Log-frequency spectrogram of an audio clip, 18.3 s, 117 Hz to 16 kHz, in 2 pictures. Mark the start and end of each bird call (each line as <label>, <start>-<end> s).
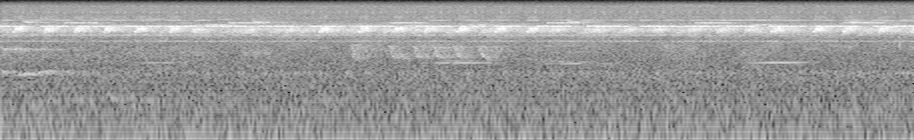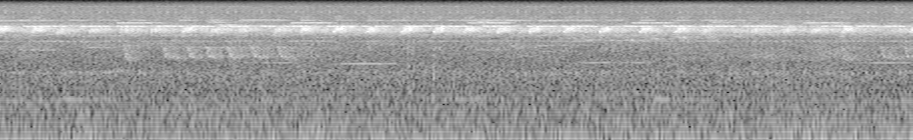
Black-spotted Bare-eye (Phlegopsis nigromaculata), 0.0-0.7 s
Undulated Tinamou (Crypturellus undulatus), 0.0-0.7 s
White-winged Becard (Pachyramphus polychopterus), 0.0-5.3 s
Cinereous Tinamou (Crypturellus cinereus), 0.0-18.3 s
White-winged Becard (Pachyramphus polychopterus), 10.1-12.3 s
Black-throated Antbird (Myrmophylax atrothorax), 14.8-16.3 s
White-winged Becard (Pachyramphus polychopterus), 17.5-18.3 s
